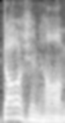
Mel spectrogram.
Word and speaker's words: Dagenham: Dargenham, it's pronounced.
